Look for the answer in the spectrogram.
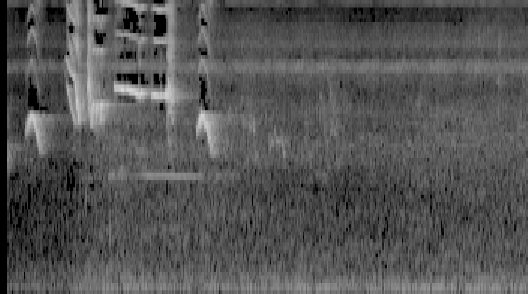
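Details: Bulbul on a house roof giving a few bright, arched whistled notes near the start, then quiet with low background hum.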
